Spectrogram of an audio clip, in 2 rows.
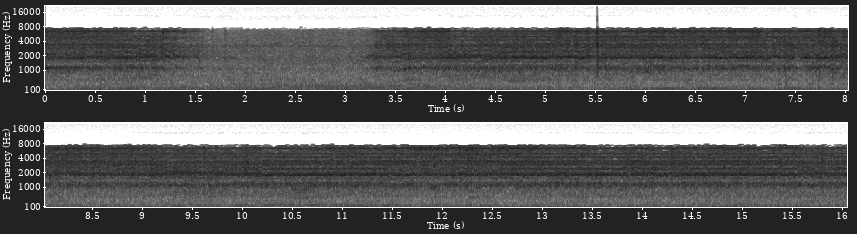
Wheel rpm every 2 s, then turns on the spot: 120, 30, 160, 160, 160, 160, 160, 160.
none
